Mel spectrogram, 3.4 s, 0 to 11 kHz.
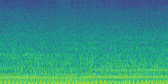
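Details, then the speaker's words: Kubota RTV X-Series diesel with a V5245 hand throttle kit, hand throttle turned up from idle: the drone holds a steady elevated pitch, creeping slightly upward as revs rise; a normal raised engine speed. "and as I turned the thing up here the engine RPMs raise"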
